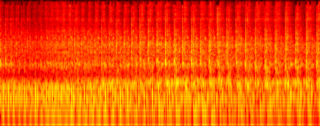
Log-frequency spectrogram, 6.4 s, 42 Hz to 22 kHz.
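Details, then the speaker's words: Yanmar TF120 single-cylinder diesel brought in for low power, heavy smoke and short life; after work, revved and loaded: steady, even thumping with no knocks or misses, revs rise quickly, engine sounds normal and healthy. "ความรู้สึกว่าก็คือขึ้นไวนะครับรอบใช้ได้นะครับอ่าเสียงก็เขกอะไรดีปกตินะครับฟังเสียงแล้วมันปกติดีนะครับ"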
